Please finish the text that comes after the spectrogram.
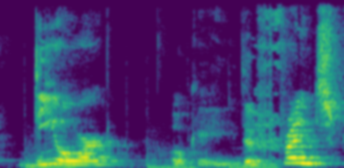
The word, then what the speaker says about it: Dior: It's Dior. Okay, the French pronunciation is Dior.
